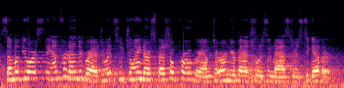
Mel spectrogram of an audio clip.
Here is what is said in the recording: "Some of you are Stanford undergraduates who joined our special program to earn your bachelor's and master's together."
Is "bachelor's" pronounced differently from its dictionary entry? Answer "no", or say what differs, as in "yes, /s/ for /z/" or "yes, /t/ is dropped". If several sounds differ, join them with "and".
no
